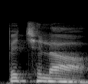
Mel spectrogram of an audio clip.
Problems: echo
